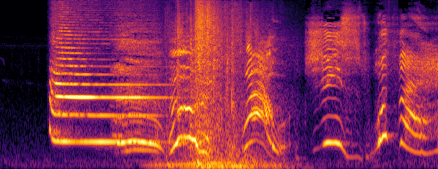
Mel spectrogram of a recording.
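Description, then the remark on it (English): A loud, sustained air horn blast kicks in abruptly and holds for about a second, then gives way to a chaotic jumble of crashing noise and warbling, wavering tones. “Was the air horn really necessary?”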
